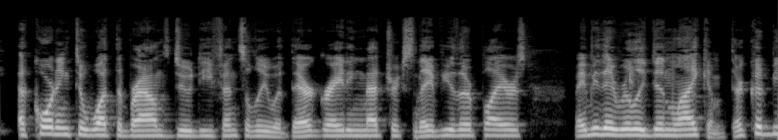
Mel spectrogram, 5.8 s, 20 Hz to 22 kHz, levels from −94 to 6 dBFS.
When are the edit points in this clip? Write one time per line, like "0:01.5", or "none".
0:03.1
